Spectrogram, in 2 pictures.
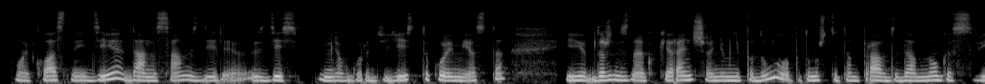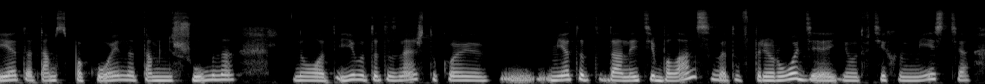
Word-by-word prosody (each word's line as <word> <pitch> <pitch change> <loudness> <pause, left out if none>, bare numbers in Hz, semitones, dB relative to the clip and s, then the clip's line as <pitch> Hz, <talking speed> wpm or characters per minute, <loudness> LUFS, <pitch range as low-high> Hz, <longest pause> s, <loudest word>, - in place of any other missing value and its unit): Ой, 185 -4 -1
классная 190 +2 -1
идея. 200 +10 +2
Да, 195 -2 +1
на 170 0 +1
самом 200 +4 -2
с - - 0
деле, 180 0 -2
здесь 180 +1 +1 0.2
у 240 - -4
меня 175 0 +2
в 170 - -3
городе 175 -2 -3
есть 190 +4 0
такое 205 -6 +1
место. 185 +9 -2 0.6
И 190 0 +3
даже 190 +2 +3
не 200 - +3
знаю, 190 -2 0
как - - -19
я - - +3
раньше 200 0 0
о - - 0
нём 180 +1 +2
не 180 0 +2
подумала, 220 - +1
потому 185 0 -1
что 190 0 -7
там, 180 +2 -2
правда, 175 -1 0
да, 175 +1 +2
много 190 +2 +1
света, 190 +3 0
там 180 +1 -1
спокойно, 195 +3 -1
там 180 0 0
не 180 0 +3
шумно. 210 +4 0 0.6
Ну 185 0 +1
вот, 180 -2 0
и 195 +4 +3
вот 215 -3 0
это, 195 0 +1
знаешь, 190 +6 -1
такой, 190 -3 0 0.2
м, 265 -1 -4
метод, 210 -2 +2
да, 195 -4 +1
найти 180 +3 +2
баланс 200 - +1
в 225 -2 -2
этом, 210 -3 -2
в - - -24
природе 185 - +3
и 95 - -3
вот 175 -1 -2
в - - -28
тихом 190 -2 -3
месте. 200 0 -2
190 Hz, 185 wpm, -23 LUFS, 180-205 Hz, 0.6 s, И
